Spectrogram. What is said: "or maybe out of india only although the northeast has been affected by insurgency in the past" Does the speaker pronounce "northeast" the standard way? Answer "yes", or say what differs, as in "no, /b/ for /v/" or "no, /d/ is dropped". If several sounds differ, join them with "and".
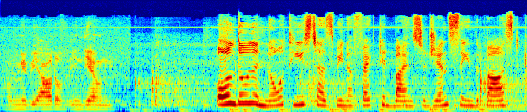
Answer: no, /t/ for /θ/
